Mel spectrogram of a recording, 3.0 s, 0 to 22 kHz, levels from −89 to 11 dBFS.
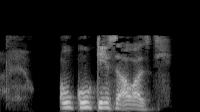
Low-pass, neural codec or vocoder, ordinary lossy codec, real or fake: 7.2 kHz; codec, 16 kHz, 0.8 kbps, ZipCodec; MP3, 24 kbps; fake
